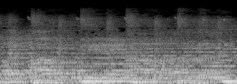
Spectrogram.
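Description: Finnish pelimanni folk ensemble of fiddles, accordion and double bass playing a song, the bass stepping between two notes about every half second.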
